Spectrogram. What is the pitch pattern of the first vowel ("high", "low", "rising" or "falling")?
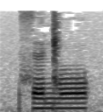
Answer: high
